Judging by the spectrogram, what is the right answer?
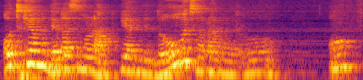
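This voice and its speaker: A woman's voice: on the low side, fairly quick. A woman preacher giving an emotional testimony sermon, telling stories vividly with sighs and acted-out quotes. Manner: animated storytelling, acting out quotes, sighing. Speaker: guest preacher. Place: church sanctuary. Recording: echoey hall from far off.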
